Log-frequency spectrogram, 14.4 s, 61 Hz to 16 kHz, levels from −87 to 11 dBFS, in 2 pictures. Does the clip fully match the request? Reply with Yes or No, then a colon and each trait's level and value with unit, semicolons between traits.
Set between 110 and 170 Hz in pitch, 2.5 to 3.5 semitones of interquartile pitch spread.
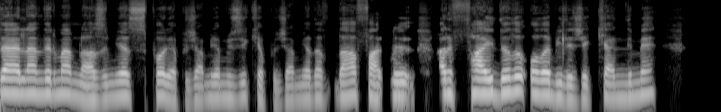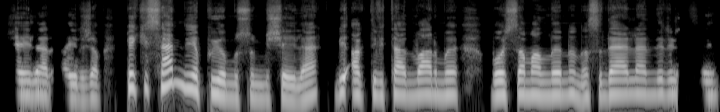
Yes: medium, 140 Hz; average, 3.2 semitones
